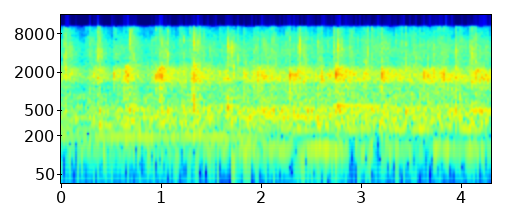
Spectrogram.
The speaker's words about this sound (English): And I want you to give the Lord a hand clap of thanks.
